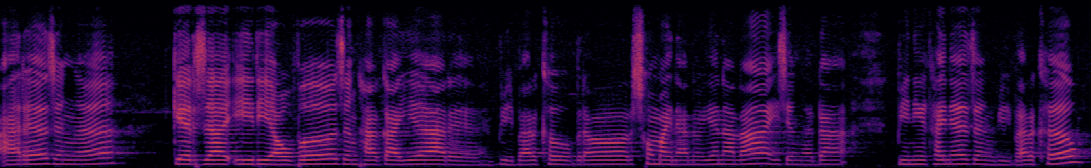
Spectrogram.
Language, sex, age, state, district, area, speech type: Bodo, female, 45-60, Assam, Chirang, rural, spontaneous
